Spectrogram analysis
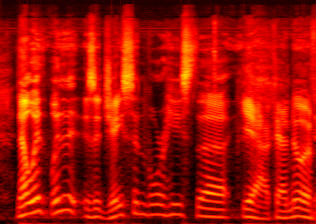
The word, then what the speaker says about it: Voorhees: Did I say it right, Voorhees? You did. Okay. Nailed it. Even though I dropped an O accidentally on the first time I Two O's. Two O's, yeah.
